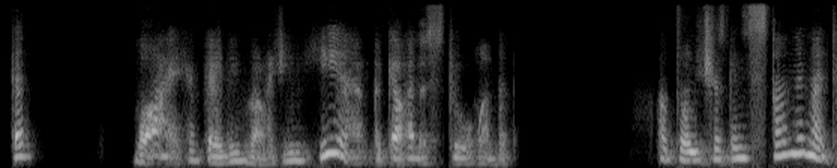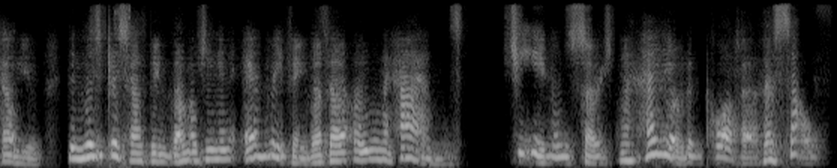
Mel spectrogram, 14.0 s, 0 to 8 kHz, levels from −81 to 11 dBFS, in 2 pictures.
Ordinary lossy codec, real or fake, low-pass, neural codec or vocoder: AAC, 32 kbps; fake; 7.2 kHz; codec, 16 kHz, 0.5 kbps, FreqCodec, smaller model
